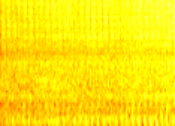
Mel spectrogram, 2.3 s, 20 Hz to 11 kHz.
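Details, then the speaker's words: 1970 Honda Trail 70 idling off the magneto, baffle in exhaust, fuel lines and clamps replaced; steady even single-cylinder putter, no misses or knocks, normal idle. "she's running right now off the magneto I think the battery you only need a battery if you're going to run the lights but don't quote me on that"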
